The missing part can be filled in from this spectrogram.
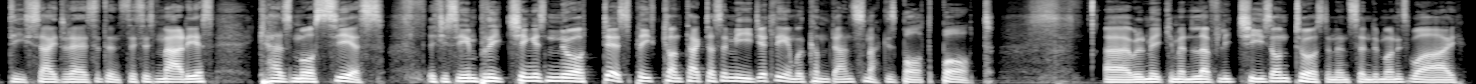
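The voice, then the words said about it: Attempted Welsh accent. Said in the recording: “My Welsh accent needs work.”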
